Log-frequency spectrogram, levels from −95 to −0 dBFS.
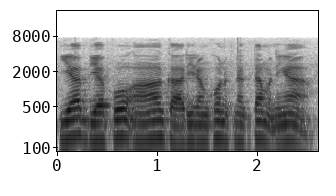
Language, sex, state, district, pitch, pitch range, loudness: Garo, male, Meghalaya, West Garo Hills, 130 Hz, 125-145 Hz, -15 LUFS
